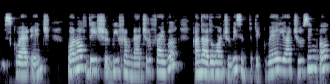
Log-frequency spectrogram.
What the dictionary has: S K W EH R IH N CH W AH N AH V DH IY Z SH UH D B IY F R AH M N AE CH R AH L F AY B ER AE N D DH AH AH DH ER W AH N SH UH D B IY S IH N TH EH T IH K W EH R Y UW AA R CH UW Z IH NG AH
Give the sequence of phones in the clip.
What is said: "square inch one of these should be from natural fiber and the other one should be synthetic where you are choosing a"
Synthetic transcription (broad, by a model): S K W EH R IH N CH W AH N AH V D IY SH UH D B IY F R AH M N AE CH R AH L F AY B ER AE N D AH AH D ER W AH N SH UH D B IY S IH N T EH T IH K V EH R Y UW AA R CH UW Z IH NG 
